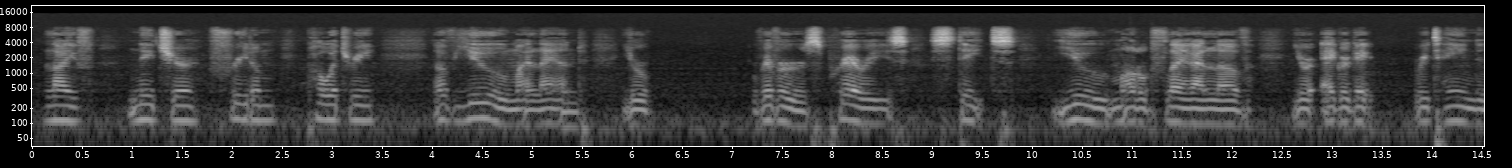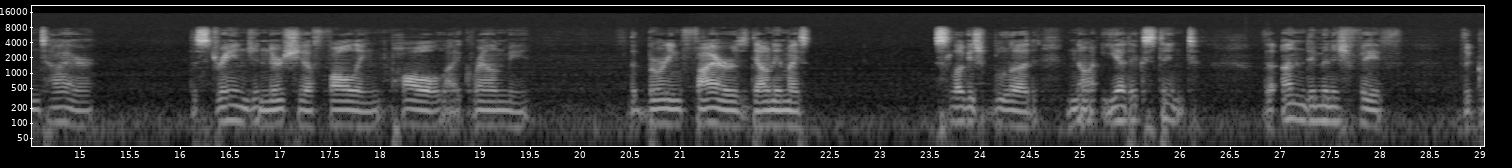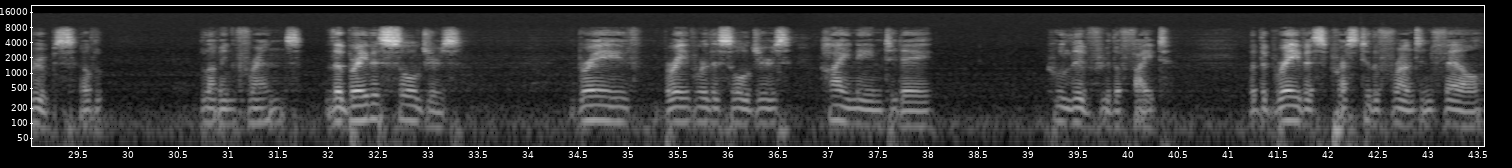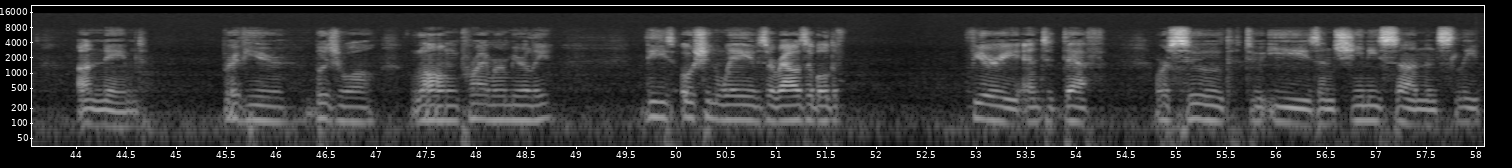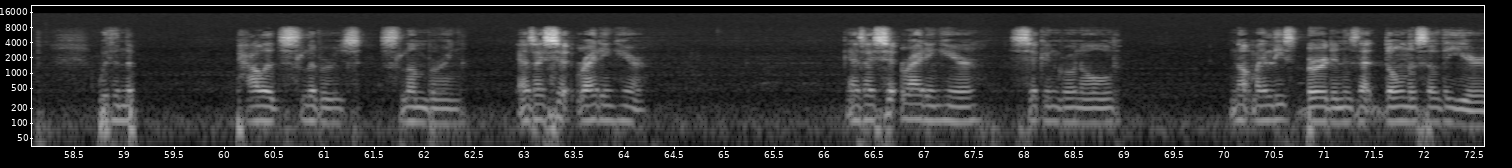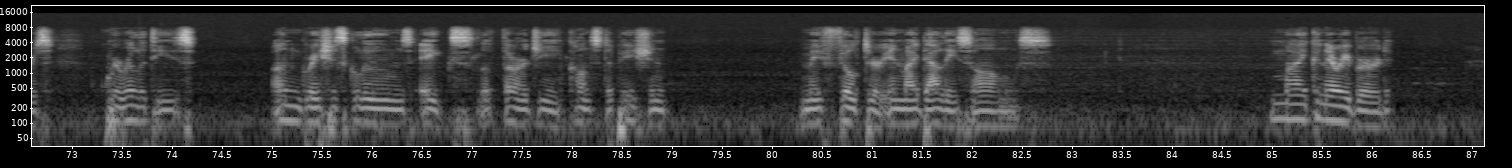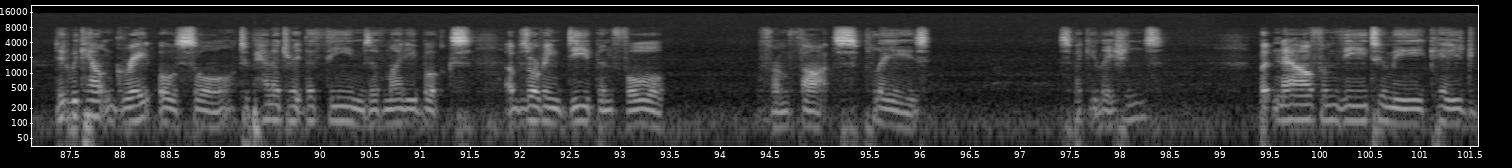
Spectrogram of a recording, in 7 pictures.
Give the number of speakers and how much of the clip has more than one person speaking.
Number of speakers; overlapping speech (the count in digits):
1, no overlap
